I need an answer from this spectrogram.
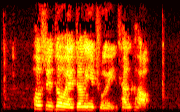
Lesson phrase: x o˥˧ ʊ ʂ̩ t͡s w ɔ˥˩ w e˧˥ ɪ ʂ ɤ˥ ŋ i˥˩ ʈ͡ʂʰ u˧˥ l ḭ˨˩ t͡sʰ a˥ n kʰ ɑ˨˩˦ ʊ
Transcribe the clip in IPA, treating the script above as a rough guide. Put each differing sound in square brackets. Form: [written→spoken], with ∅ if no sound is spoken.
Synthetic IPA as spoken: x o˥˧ ʊ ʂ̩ t͡s w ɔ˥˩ w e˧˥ ɪ [ʂ→ʈ͡ʂ] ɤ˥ ŋ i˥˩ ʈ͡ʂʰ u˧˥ l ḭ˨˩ t͡sʰ a˥ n kʰ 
